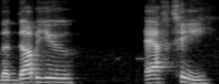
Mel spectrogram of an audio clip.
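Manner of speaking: very slow, deliberate, drawn-out, spelled out letter by letter. Announcing a game of the week on air: letters said very slowly. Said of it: "I always have to say that really slowly".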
